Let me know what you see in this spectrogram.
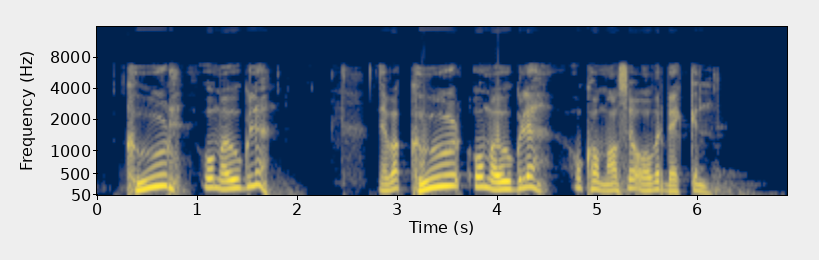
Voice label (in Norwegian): kuL umøug(e)le, Numedalsmål; umogeleg, uråd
